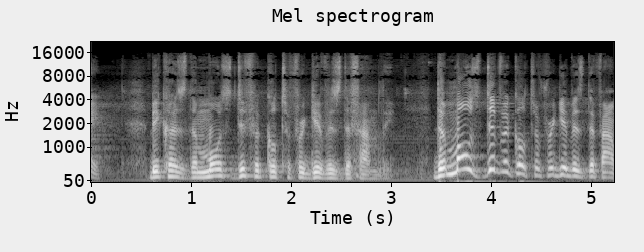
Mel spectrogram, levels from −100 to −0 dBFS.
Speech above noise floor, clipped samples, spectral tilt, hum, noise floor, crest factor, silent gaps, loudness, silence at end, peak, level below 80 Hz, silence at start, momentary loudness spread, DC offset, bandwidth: 19 dB; under 0.1%; -5.5 dB/octave; none; -37 dBFS; 16 dB; none; -18 LUFS; 0 s; -2 dBFS; -54 dBFS; 0 s; 10 LU; under 0.1%; 16 kHz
